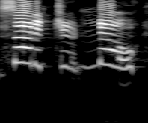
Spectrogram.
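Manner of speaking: very high, loud damsel cry; hammed-up squeal of distress; Rose Chew. Rose Chew cries out to Sonichu, high and alarmed. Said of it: "And she's like".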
